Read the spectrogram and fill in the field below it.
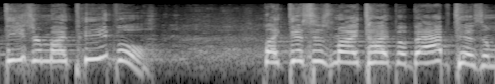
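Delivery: high, excited declaration; mock-proud delight. Pastor delights in his cussing, chewing congregation, excited declaration. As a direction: pitch it way up, gleefully claiming them. Delighted reaction to unruly baptism.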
